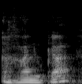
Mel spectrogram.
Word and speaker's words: Hanoukah: Nous voici donc à la fête de Hanouka, donc ça se prononce Hanouka, ou fête des Lumières.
